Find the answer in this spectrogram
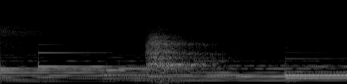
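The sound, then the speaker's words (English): A single deep, breathy inhale or exhale swells up once, loud and airy, over steady sustained musical tones during a guided breathing exercise. “If you are comfortable, just breathe in and breathe out with me.”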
